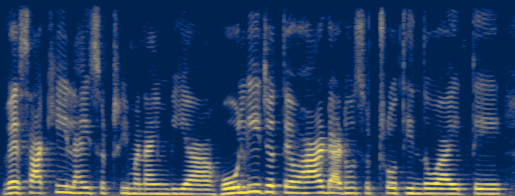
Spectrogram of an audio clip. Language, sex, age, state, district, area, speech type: Sindhi, female, 45-60, Uttar Pradesh, Lucknow, urban, spontaneous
